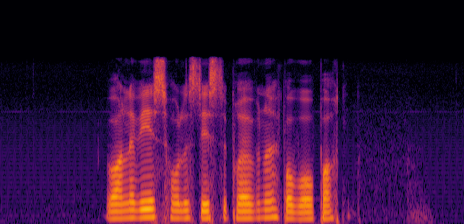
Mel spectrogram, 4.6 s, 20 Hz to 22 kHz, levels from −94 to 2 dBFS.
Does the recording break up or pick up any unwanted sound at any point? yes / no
no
